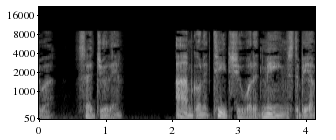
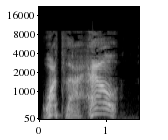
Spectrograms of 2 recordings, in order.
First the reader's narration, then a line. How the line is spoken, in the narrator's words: Marsh roared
